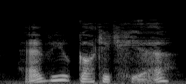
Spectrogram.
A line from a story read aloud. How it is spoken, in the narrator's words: he asked in a whisper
